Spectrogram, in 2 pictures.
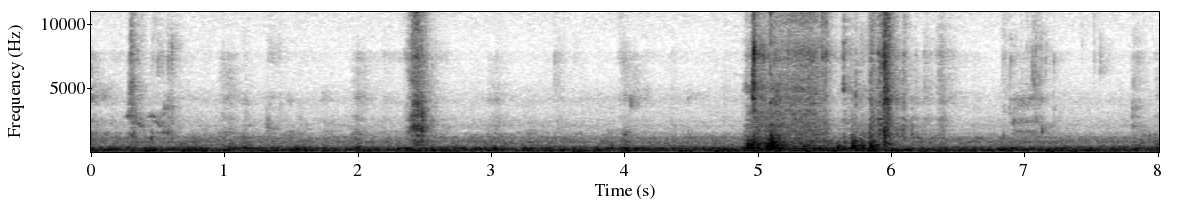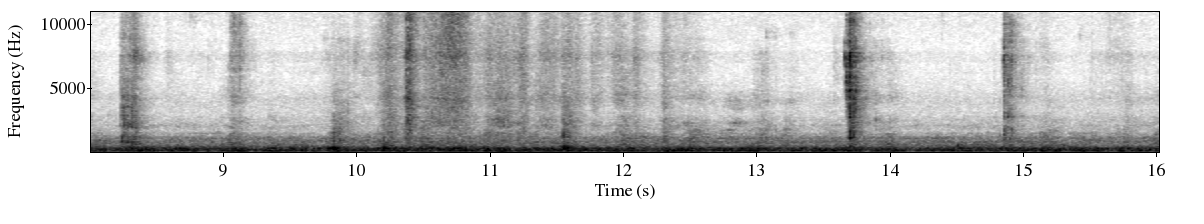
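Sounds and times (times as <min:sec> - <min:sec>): low room hum: 0:00.0 - 0:16.0
person eating: 0:06.0 - 0:10.1.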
